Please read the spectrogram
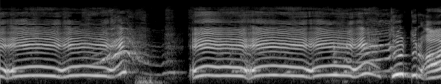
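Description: A woman crooning a wordless 'eee eee' lullaby to lull the children to sleep, in a high, held voice that dips in pitch about three times a second. It comes in two long phrases with a short break a little over a second in.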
